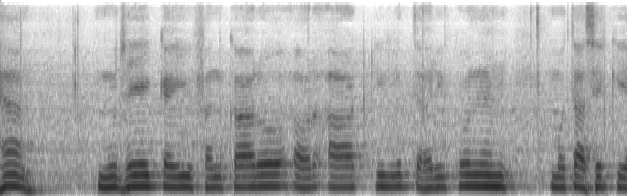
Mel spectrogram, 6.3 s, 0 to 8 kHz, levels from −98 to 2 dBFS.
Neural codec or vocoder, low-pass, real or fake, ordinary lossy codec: codec, 16 kHz in and 24 kHz out, 1 kbps, XY-Tokenizer; 7.2 kHz; fake; none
